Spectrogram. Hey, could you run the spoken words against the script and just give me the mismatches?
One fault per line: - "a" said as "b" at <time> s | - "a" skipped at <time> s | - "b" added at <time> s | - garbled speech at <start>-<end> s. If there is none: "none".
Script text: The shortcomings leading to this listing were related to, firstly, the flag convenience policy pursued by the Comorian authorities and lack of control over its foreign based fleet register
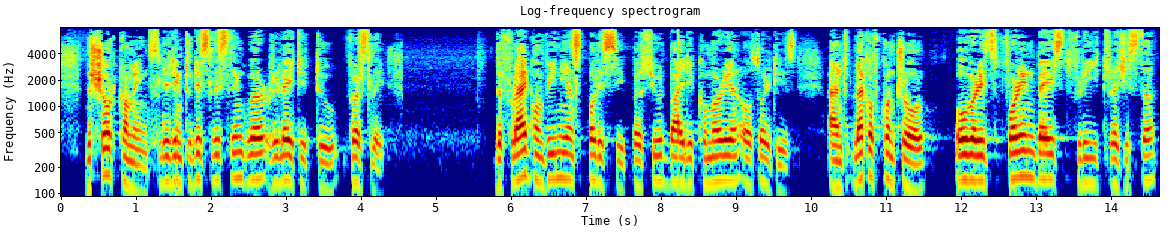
none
